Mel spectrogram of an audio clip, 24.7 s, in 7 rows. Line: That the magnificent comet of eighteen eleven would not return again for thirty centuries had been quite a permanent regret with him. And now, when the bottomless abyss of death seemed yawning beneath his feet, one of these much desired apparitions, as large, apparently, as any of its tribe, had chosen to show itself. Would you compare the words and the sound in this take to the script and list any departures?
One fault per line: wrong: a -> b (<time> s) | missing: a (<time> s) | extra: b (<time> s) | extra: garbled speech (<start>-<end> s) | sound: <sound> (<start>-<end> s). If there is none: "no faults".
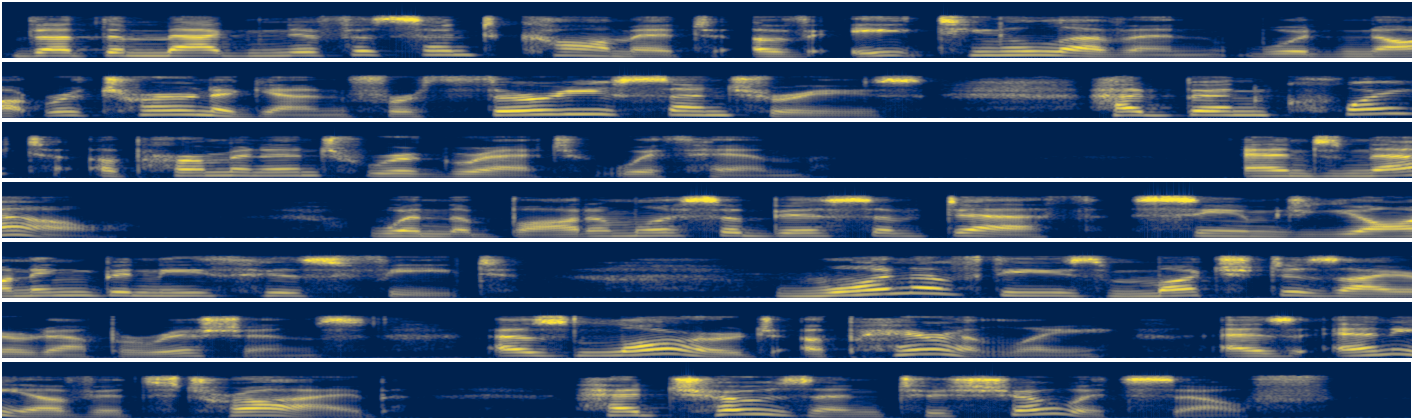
no faults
